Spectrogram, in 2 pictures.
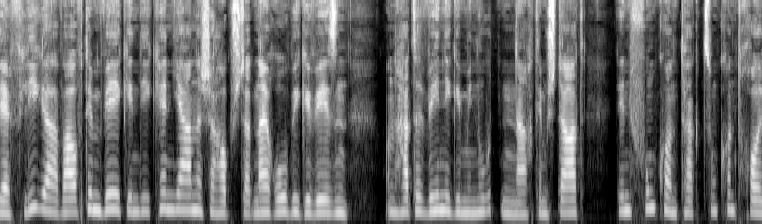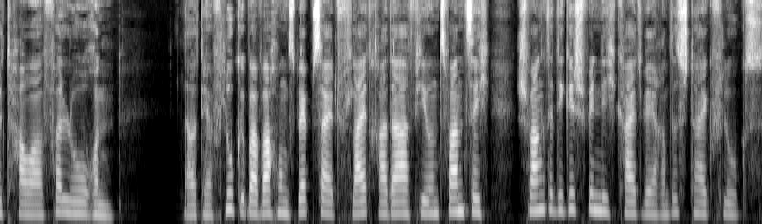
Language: German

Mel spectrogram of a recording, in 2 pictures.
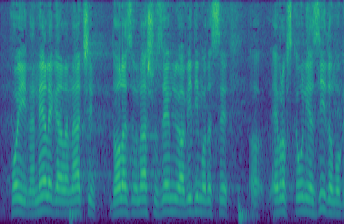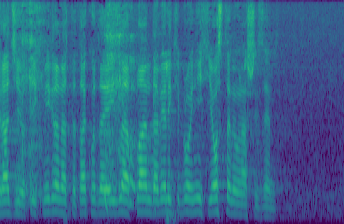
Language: Serbian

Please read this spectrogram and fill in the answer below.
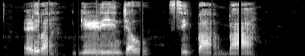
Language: Mbum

